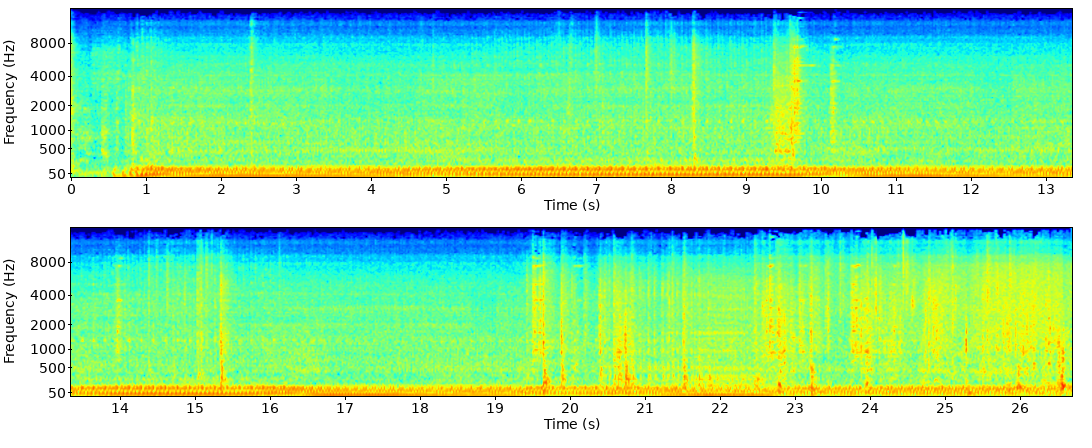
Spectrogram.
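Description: Farm tractor engine picking up about a second in and then running steadily under load as the tractor backs into a notched tree to push it over. Sharp cracks of wood sound now and then, most of them from about two-thirds of the way through.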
